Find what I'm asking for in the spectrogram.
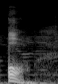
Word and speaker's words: eau: Por ejemplo, para decir agua se dice o pero se escribe EAU, que son tres letras que ninguna es la U.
